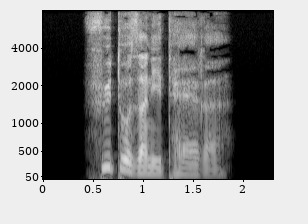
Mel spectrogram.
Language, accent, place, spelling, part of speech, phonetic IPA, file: German, Germany, Berlin, phytosanitäre, adjective, [ˈfyːtozaniˌtɛːʁə], De-phytosanitäre.ogg
- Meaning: inflection of phytosanitär: 1. strong/mixed nominative/accusative feminine singular 2. strong nominative/accusative plural 3. weak nominative all-gender singular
